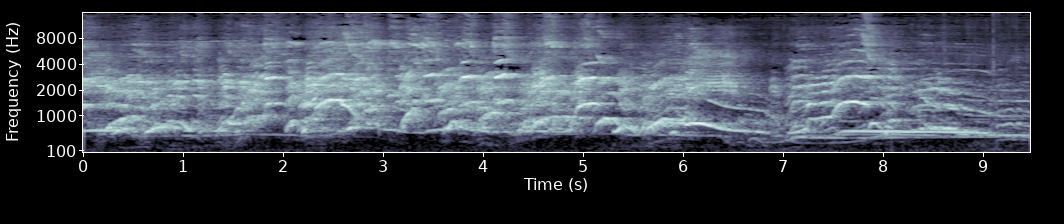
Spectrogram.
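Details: Coyote at Rescate Wildlife Rescue Center in Alajuela, Costa Rica, giving a continuous run of high yips and warbling howls, pitch bouncing up and down in quick wavering notes with no pause throughout.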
